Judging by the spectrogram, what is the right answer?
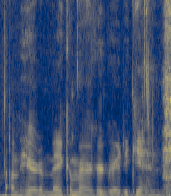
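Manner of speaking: normal talking voice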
